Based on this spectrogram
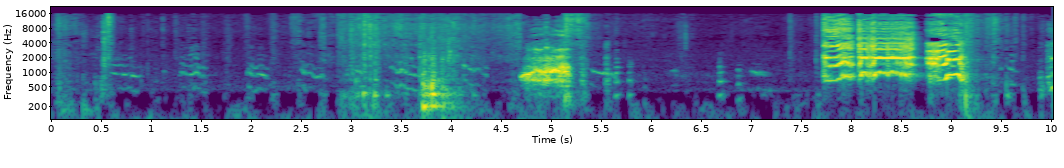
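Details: Three roosters fighting: scattered clucks and squawks, then a loud harsh crow around the eighth second, with scuffling between calls.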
